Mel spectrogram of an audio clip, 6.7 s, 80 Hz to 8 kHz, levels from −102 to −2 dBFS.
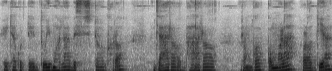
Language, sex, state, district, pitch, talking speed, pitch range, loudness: Odia, male, Odisha, Khordha, 125 Hz, 110 wpm, 115-130 Hz, -18 LUFS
